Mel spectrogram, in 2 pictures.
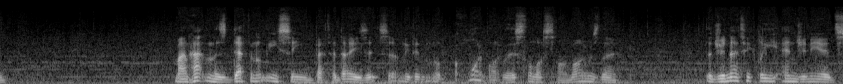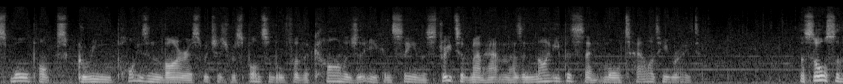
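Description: Harsh, buzzy distortion runs through the entire sound, and quiet passages fill with grainy noise instead of falling silent. The likely cause is a stuck bit: one data bit held fixed, shifting roughly half the samples by a step of about -45 dBFS.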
